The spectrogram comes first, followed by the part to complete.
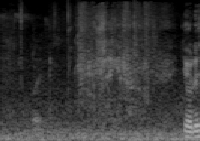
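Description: Packaging being handled during an unboxing: a short rustling scrape with a few faint clicks.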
